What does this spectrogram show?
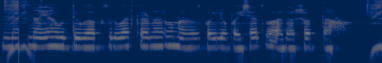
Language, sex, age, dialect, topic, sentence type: Marathi, female, 31-35, Southern Konkan, banking, statement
